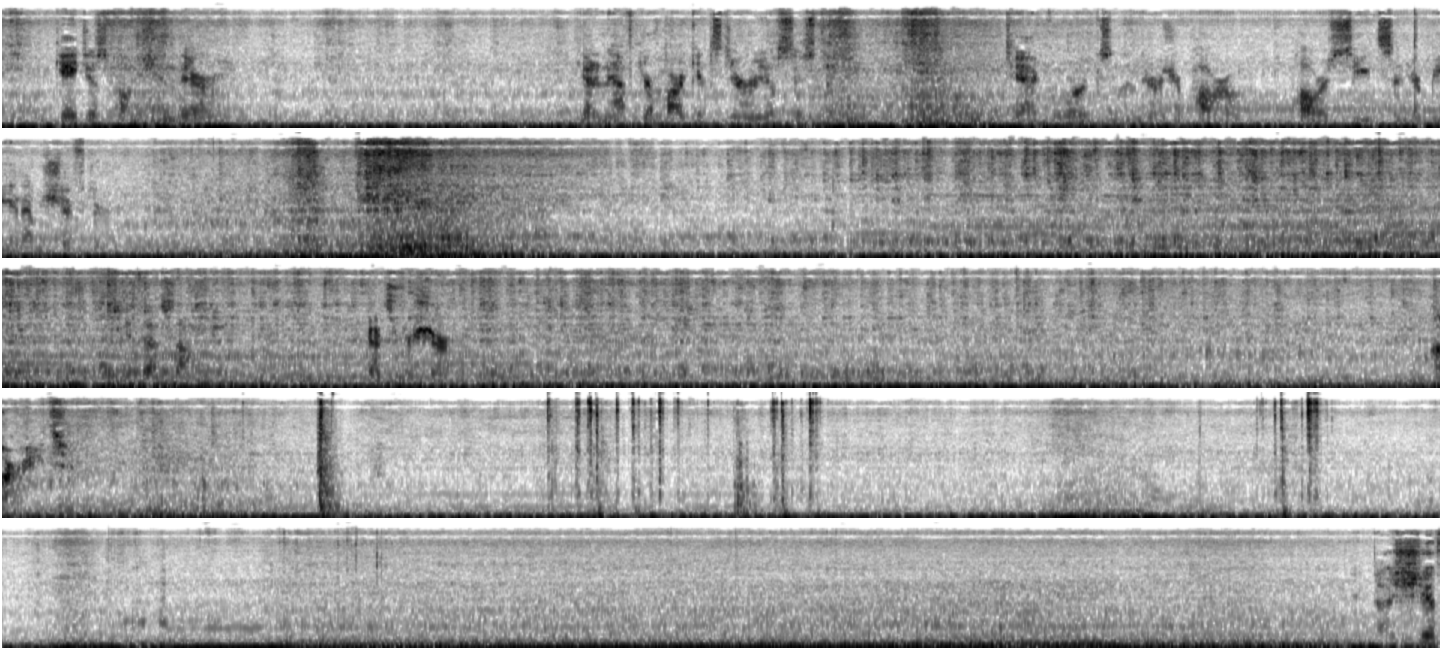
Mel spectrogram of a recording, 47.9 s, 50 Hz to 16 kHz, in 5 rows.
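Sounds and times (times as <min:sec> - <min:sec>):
car engine rumbling: 0:00.0 - 0:47.9.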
